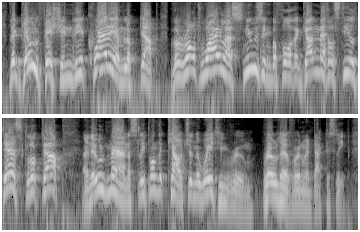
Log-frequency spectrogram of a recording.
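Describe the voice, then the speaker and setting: A man's voice: sits high, pushed and bright. A man reading a comic detective story as scripted audiobook narration, with a dramatic, mock-serious delivery.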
